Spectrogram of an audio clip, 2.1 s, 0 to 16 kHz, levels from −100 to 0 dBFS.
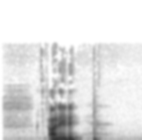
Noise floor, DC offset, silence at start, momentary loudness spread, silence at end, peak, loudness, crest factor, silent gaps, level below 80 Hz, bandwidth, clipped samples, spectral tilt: -69 dBFS; under 0.1%; 0.7 s; 20 LU; 0.7 s; -2 dBFS; -21 LUFS; 24 dB; none; -50 dBFS; 11 kHz; under 0.1%; -6.5 dB/octave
